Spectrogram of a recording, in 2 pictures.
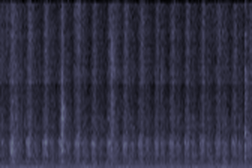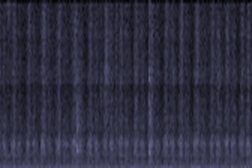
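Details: Rottweiler mother panting while giving birth to puppies: rapid, steady breathy bursts repeating several times a second, evenly spaced and continuous throughout, with a faint low hum underneath.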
